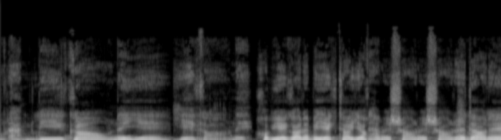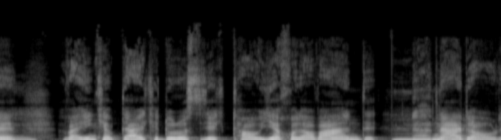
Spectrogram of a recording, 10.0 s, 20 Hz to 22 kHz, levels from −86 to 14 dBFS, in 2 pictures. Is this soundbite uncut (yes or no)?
no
